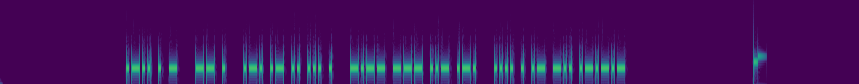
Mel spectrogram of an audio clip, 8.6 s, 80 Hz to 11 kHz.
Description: Morse code, heard as a keyed tone, about 44 wpm, 700 Hz. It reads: LET ME RAISE YOUR HEAD.
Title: Sentences from Top 1400 Words 45wpm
